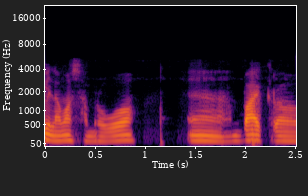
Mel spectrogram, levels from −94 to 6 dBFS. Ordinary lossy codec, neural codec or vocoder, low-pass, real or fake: AAC, 32 kbps; none; 5.4 kHz; real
